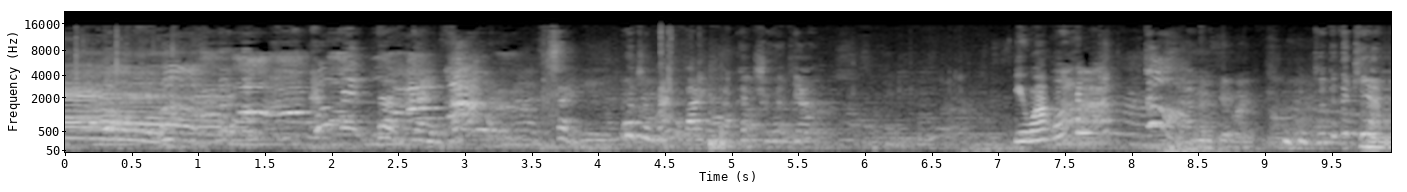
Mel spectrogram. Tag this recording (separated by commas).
Speech, inside a large room or hall, Music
